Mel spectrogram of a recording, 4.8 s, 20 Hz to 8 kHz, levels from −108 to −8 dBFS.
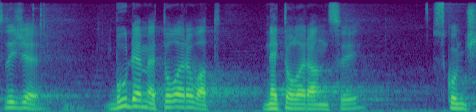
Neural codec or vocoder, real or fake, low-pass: none; real; 7.2 kHz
